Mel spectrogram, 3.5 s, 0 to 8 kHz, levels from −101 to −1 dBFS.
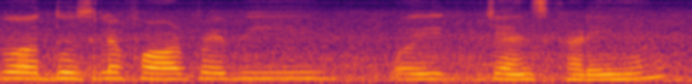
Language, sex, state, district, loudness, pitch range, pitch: Hindi, female, Uttar Pradesh, Budaun, -24 LUFS, 185-215 Hz, 200 Hz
